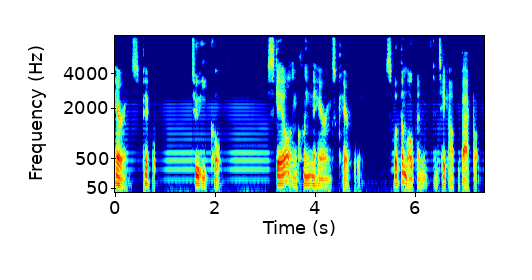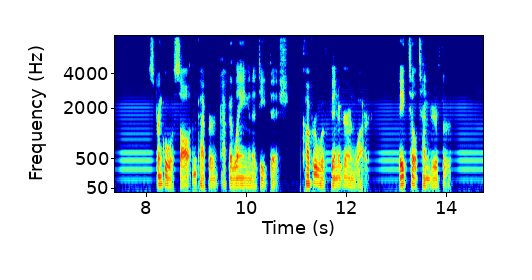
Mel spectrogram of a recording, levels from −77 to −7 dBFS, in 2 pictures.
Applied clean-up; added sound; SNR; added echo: neural mask model RNNoise.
